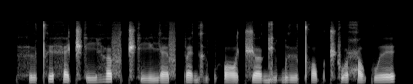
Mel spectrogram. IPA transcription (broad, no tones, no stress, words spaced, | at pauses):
hɨt̪ʰɪhɛ t͡ʃʼiɦœf t͡ʃʼi jɛfpɛɡʱɨp ʔɔ t͡ʃœɡ iɓɨ t̪ʰɔpt͡ʃʼuħɔkʷɪ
